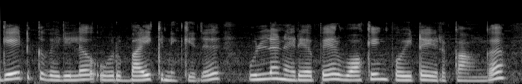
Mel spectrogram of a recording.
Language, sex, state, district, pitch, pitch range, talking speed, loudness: Tamil, female, Karnataka, Bangalore, 210 Hz, 195-240 Hz, 125 wpm, -17 LUFS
